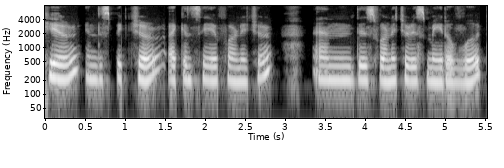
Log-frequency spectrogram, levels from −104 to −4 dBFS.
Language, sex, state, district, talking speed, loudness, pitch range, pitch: English, female, Arunachal Pradesh, Lower Dibang Valley, 175 wpm, -20 LUFS, 195-215 Hz, 200 Hz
